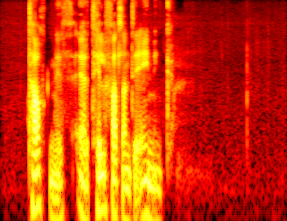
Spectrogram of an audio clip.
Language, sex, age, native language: Icelandic, male, 30-39, Icelandic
